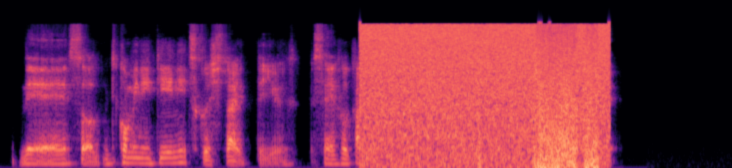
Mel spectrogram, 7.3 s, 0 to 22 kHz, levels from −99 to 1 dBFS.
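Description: From 3.60 s to 6.11 s the speech collapses into loud white noise, a case of samples built from the wrong bytes. Each sample was assembled with misordered or misaligned bytes, so the rapidly varying low bits dominate the values.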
